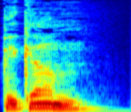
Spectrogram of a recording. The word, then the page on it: begun: British English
